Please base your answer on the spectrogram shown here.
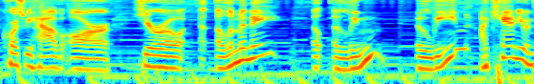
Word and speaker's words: Elimine: pronounced Elimine.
